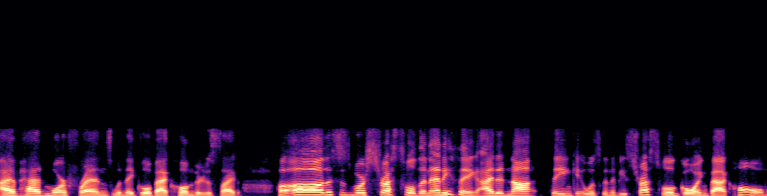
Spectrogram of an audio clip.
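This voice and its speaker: With an American accent and an ordinary speaking voice, a woman talks at a moderate pace and medium pitch, her intonation lively. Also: big swings in loudness. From United States. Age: 40s. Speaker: university language teacher. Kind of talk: casual chat.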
